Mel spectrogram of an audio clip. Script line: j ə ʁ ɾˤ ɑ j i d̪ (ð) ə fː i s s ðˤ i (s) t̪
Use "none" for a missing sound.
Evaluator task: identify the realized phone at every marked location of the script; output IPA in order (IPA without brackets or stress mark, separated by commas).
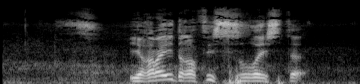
ʁ, s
